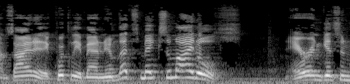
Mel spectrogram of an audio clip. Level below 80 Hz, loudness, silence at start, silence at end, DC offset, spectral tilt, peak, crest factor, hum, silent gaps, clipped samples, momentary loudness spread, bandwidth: -36 dBFS; -13 LUFS; 0 s; 0 s; under 0.1%; -4 dB/octave; 0 dBFS; 14 dB; none; none; under 0.1%; 6 LU; 17 kHz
